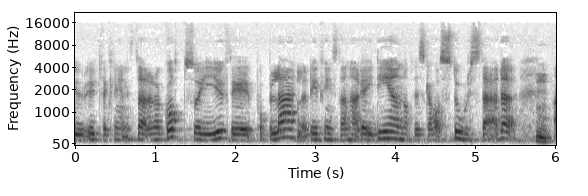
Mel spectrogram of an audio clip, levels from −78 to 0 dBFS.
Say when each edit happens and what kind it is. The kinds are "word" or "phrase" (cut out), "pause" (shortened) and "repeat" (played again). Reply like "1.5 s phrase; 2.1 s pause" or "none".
1.9 s word; 2.8 s word; 3.6 s word; 4.1 s word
